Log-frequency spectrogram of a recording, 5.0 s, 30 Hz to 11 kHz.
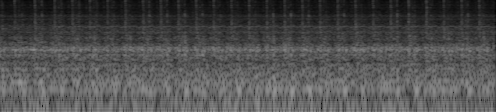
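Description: A Janome sewing machine fitted with a 9mm lap-seam foot stitches a lap seam, giving a steady, continuous mechanical hum with a fast even rhythm throughout, close up and alone.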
